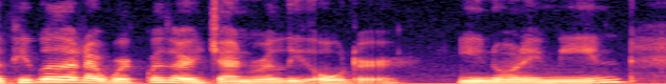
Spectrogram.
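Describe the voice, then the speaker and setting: The voice has a dark, mellow tone and ordinary pitch variation. Audible room echo fills the recording. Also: woman. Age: 20s. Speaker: podcast co-host. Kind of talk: casual chat. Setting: video call.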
